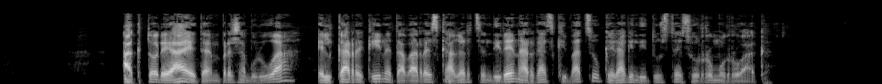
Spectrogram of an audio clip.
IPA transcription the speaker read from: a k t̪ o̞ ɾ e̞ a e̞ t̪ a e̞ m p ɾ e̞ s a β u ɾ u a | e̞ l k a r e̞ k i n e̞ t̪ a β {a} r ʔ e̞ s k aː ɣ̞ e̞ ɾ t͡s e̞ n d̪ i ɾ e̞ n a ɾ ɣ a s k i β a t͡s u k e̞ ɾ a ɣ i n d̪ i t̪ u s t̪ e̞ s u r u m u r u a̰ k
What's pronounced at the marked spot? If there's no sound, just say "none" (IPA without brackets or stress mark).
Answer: a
